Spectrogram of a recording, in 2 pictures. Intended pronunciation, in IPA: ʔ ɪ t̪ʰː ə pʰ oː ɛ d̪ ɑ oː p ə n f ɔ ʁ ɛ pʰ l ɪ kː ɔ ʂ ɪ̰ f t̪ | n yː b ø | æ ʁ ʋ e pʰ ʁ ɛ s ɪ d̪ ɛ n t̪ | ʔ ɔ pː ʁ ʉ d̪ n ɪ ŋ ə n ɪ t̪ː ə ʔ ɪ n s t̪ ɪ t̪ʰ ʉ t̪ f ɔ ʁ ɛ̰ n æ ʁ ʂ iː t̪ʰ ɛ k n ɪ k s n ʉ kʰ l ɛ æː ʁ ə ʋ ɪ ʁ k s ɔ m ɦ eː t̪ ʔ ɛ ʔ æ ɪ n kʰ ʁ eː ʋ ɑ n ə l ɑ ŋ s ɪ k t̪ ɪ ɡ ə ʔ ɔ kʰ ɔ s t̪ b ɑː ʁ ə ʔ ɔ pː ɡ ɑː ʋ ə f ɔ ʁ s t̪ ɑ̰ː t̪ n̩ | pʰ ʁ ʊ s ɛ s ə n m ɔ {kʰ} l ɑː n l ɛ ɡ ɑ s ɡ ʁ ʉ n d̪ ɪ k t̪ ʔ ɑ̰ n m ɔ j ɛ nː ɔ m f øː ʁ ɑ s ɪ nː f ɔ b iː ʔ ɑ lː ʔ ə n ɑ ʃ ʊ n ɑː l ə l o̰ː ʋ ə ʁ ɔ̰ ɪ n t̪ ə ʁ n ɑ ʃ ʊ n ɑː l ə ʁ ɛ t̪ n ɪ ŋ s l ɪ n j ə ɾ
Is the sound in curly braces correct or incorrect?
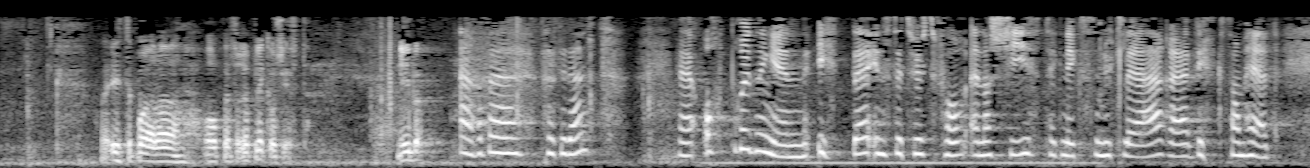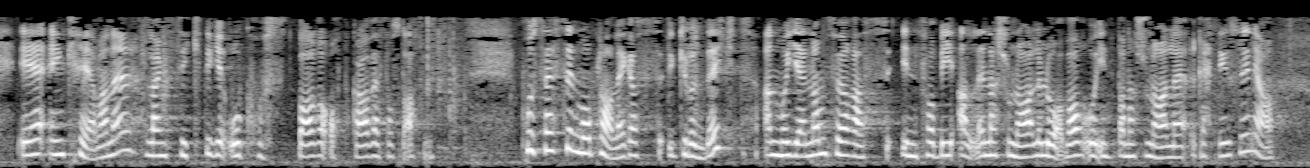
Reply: incorrect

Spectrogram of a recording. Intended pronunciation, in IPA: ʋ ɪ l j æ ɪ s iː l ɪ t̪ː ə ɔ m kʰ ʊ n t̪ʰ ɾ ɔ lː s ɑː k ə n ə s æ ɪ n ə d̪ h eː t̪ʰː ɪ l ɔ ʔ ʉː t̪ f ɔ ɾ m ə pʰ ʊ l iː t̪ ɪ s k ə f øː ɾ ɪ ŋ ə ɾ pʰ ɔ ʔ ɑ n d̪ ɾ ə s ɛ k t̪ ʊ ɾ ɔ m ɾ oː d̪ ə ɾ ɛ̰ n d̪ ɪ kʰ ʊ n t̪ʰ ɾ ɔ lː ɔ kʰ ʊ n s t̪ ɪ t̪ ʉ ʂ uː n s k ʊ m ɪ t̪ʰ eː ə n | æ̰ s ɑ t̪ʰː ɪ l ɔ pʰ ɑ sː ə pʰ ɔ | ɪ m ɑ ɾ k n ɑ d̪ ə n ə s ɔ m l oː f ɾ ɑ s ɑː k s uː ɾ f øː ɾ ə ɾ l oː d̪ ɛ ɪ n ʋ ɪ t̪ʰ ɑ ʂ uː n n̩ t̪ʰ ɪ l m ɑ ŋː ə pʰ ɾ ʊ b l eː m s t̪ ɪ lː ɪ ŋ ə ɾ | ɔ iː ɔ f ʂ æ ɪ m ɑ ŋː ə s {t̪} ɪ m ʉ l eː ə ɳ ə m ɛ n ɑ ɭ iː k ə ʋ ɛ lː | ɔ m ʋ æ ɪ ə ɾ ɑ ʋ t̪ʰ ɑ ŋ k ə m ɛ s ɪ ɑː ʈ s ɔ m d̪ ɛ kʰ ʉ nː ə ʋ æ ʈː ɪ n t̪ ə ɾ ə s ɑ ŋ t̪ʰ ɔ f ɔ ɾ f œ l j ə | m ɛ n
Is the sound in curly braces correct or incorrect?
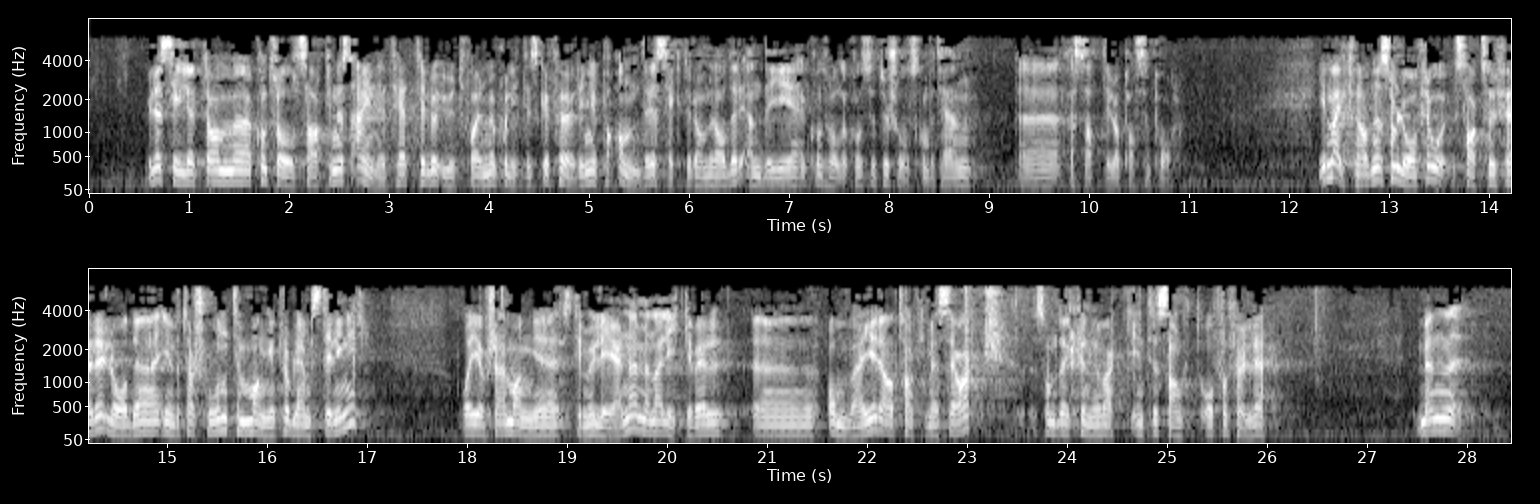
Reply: correct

